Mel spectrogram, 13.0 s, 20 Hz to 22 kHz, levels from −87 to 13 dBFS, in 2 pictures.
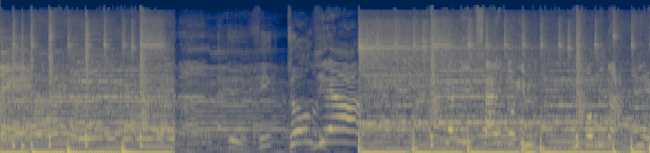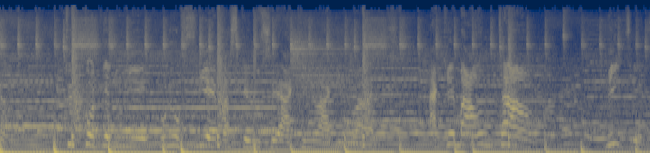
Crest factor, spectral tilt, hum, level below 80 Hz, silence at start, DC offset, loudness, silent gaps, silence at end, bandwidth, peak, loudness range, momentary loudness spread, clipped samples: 14 dB; -3.5 dB/octave; none; -20 dBFS; 0 s; under 0.1%; -18 LUFS; none; 0 s; 18 kHz; -2 dBFS; 4 LU; 10 LU; under 0.1%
